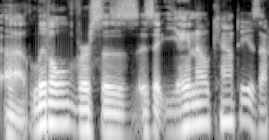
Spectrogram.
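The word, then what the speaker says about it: Llano: We've in Texas we've lost the whole we don't we don't pronounce the Spanish double l That's right.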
